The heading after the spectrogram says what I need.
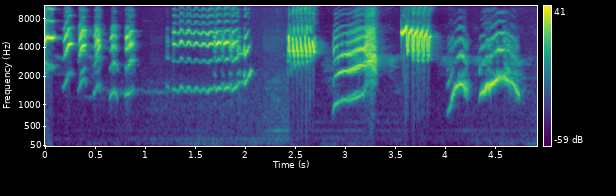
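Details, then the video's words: Asian pied starling lure song with varied phrases: a quick run of stuttered chips, a long rattling buzzy trill, then loud harsh squawks and layered nasal notes followed by a bending whistled phrase. "Suara Jalak Suren Pancingan AMPUH Full Isian Variasi Agar Burung Jalak Auto NYAUT Cepat Gacor Isian"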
